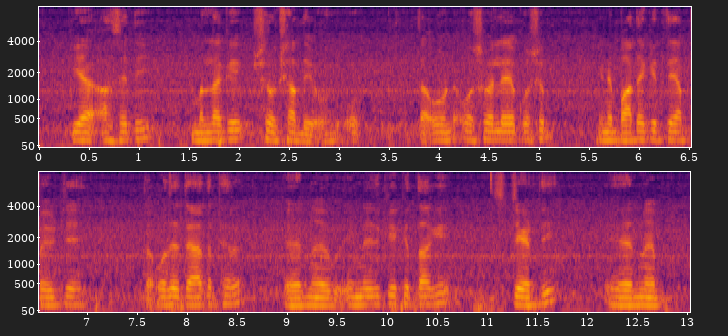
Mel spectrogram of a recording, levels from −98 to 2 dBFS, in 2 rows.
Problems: constant background noise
